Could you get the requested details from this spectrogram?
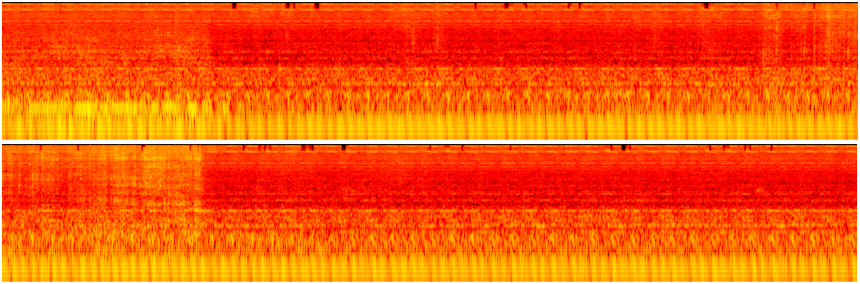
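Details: Hotpoint washing machine making a weird noise: low, steady rumble with a rough, repeating beat around three per second underneath. The cause is unknown.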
